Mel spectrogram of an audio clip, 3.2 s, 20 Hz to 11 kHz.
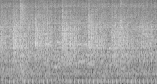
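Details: Yamaha Mio Soul i 125 scooter, engine warm, idling: faint, irregular scratchy rasps from the CVT side, heard mainly when revving or on bumps. A loose kickstarter is rubbing the CVT gear.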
